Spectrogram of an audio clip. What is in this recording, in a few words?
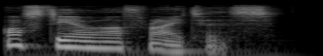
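"osteoarthritis", British English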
